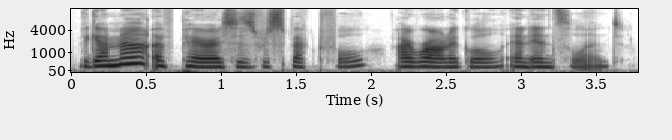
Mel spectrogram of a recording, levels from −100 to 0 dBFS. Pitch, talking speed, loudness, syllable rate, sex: 225 Hz, 145 wpm, -18 LUFS, 5.4 syllables/s, female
